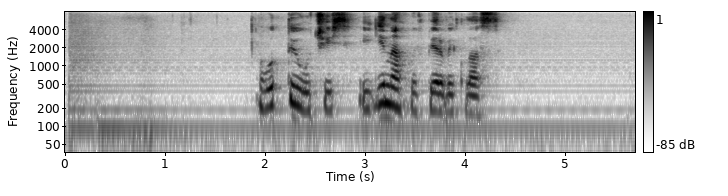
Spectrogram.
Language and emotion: Russian, angry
